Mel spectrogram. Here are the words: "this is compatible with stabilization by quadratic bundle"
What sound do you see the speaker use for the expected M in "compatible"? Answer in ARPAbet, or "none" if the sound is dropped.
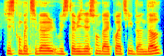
none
